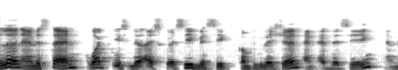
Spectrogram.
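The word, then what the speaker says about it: I²C: circuit i I see if pronounced as I square C it is a multi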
